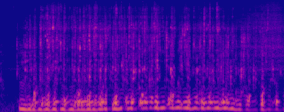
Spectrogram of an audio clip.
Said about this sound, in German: Ähm, und dann könnt ihr blubbern praktisch und dabei aber eben auch ähm, Noten halt erzeugen im Hals. Ich mache jetzt einfach mal nur das Blubbern. Na, klingt dann halt so.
